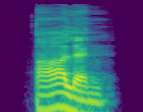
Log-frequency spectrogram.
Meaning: 1. to stretch out, especially laughing (compare rotfl) 2. to relax (e.g. as on vacation) 3. to hunt eels, to go on an eel-hunt (historic use)
- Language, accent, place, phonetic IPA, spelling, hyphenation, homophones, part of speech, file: German, Germany, Berlin, [ˈaːlən], aalen, aa‧len, Ahlen, verb, De-aalen.ogg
